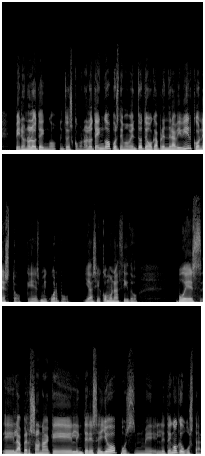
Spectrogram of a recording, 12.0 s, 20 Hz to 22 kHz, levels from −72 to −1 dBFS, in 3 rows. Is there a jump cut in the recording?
no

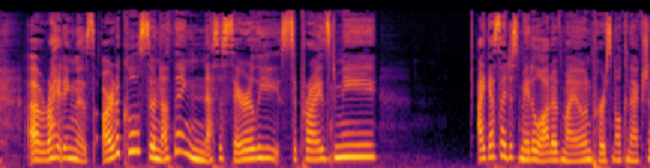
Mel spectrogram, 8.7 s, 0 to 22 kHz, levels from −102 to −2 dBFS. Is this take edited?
no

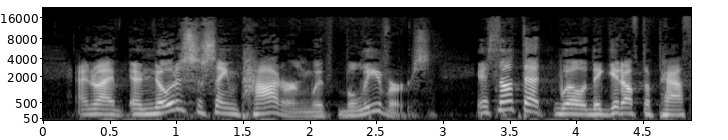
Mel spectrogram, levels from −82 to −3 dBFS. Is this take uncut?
yes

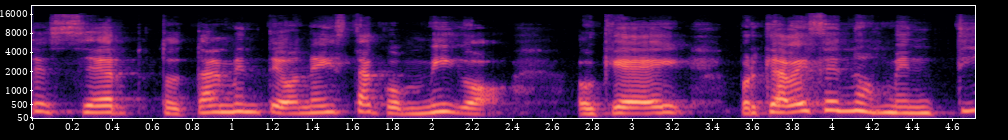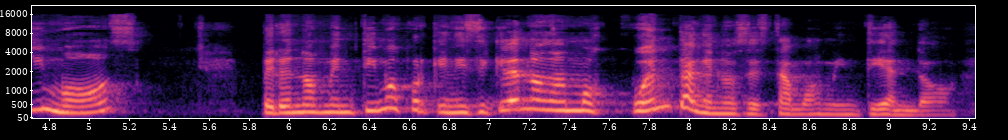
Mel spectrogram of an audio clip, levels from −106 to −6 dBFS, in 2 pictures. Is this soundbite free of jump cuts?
yes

